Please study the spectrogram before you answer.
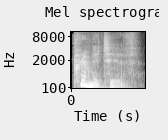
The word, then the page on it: primitive: British English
